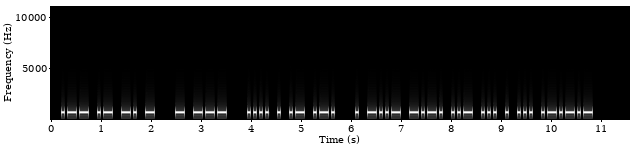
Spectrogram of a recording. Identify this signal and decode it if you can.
Morse code, heard as a keyed tone, about 20 wpm, 700 Hz. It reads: WANT TO HEAR EXCUSES.
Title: Sentences with 5-Word Phrases - 20wpm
